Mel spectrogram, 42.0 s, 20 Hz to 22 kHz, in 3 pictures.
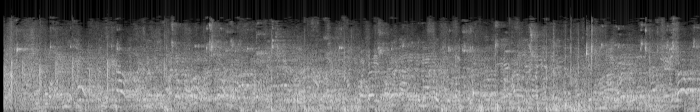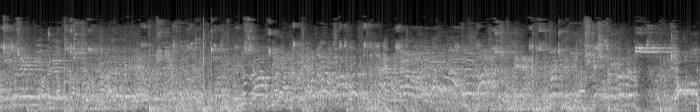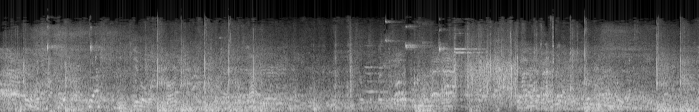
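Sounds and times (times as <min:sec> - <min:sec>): people talking and shouting: 0:00.0 - 0:41.9.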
